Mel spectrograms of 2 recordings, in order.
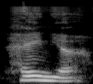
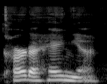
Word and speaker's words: Cartagena: Cartagena. Hania. Oh, it's the G is pronounced like a H. Okay. Like the city in Colombia. See, I learned something, Ruth. That's awesome. Cartagena.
